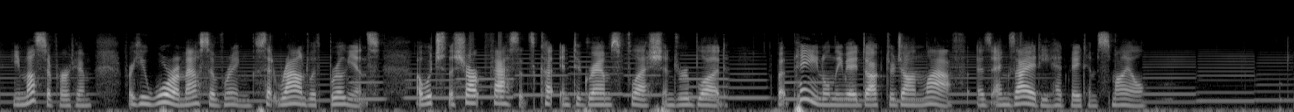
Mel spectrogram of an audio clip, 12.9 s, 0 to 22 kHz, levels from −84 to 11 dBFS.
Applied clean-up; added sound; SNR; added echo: none; Wind instrument, woodwind instrument; 18 dB; none.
